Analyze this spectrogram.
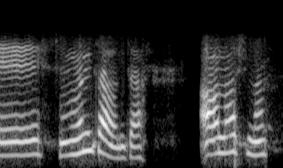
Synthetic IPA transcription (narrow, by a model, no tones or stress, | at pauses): eunt͡sʰʌɦunt͡sʰʌ | awnosnʌ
